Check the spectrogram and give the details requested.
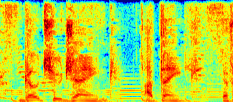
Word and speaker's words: gochujang: I think it's pronounced gochujang, I think.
